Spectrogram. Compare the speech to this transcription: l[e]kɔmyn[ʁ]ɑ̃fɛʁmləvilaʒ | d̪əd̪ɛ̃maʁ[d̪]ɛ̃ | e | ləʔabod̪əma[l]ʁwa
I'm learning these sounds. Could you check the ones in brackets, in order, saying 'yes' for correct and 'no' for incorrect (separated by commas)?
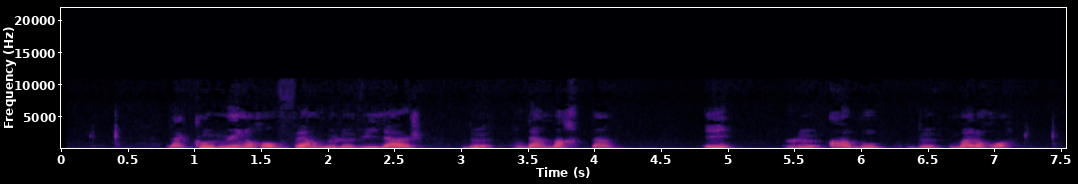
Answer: no, yes, no, yes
